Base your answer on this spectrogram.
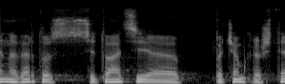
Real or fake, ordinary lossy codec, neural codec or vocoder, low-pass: real; MP3, 96 kbps; none; 14.4 kHz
